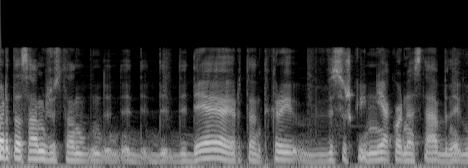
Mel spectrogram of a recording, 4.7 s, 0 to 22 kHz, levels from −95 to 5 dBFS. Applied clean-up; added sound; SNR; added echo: none; none; none; none.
